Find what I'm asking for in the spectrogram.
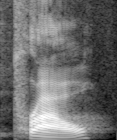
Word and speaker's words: prau: The Greek root is prau. We would spell it P-R-A-U.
